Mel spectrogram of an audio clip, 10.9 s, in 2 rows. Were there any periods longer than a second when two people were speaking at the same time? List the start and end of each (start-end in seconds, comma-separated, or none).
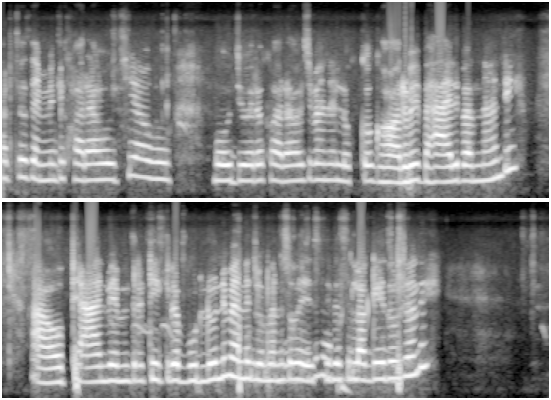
7.9-9.5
